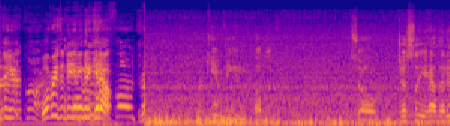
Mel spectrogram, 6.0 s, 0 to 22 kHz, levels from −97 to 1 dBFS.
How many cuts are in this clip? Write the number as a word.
one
